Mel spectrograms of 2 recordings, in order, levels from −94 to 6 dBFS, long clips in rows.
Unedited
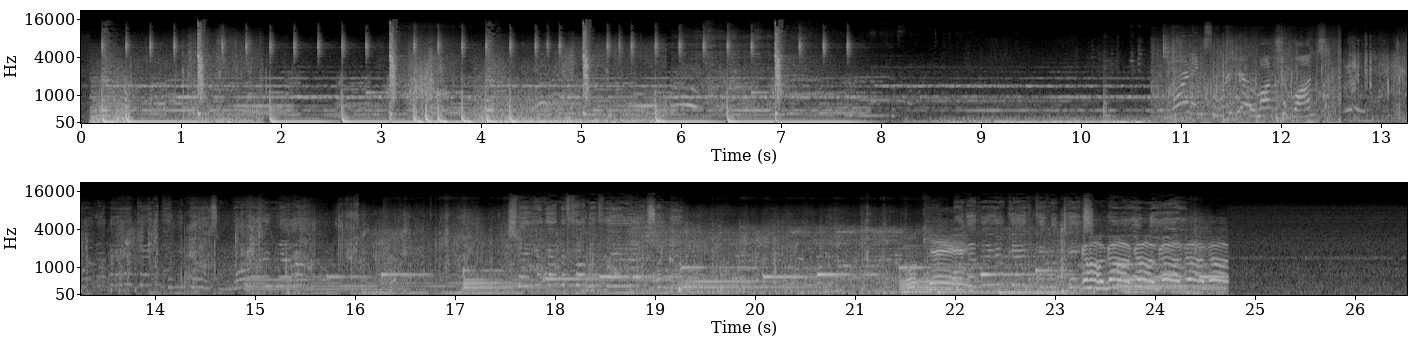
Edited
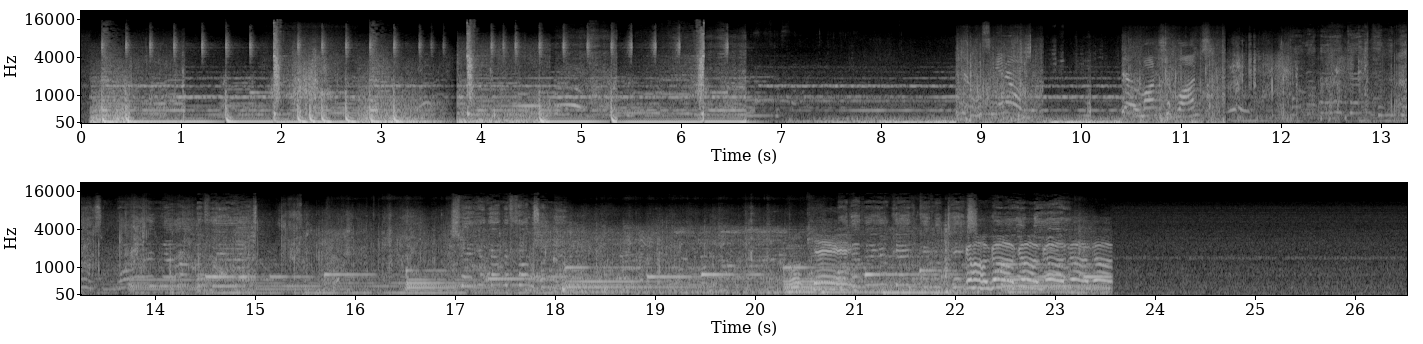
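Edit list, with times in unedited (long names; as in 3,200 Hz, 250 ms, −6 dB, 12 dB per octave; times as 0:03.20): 0:01.04–0:02.20: remove
0:04.33–0:04.92: fade out
0:06.52–0:07.81: reverse
0:09.91–0:11.57: reverse
0:18.36–0:18.95: move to 0:15.58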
